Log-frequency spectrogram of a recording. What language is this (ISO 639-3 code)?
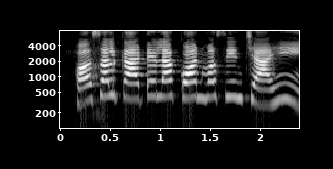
bho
